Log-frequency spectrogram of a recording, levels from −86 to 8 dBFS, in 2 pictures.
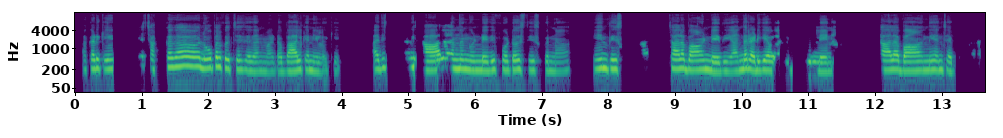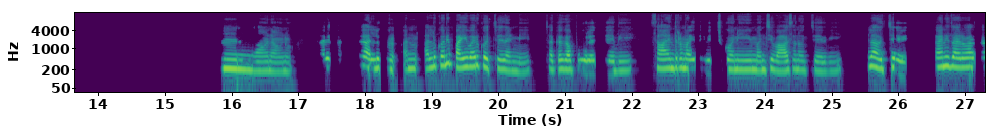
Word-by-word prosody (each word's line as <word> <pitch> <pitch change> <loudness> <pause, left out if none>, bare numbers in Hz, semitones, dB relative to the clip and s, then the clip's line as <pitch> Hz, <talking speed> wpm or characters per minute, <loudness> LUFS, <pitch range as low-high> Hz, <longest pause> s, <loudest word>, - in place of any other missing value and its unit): అక్కడికైతే 215 +6 -4
చక్కగా 250 +5 +1 0.3
లోపలికొచ్చేసేదనమాట 205 -7 0 0.2
బాల్కనీలోకి. 185 -1 -1 0.6
అది, 220 +3 -1 0.3
అది 245 0 -1
చాలా 200 +4 +4
అందంగుండేది, 200 -3 +2
ఫోటోస్ 200 +1 0
తీసుకున్న, 190 -1 -6 0.6
ఏం 230 - +4
తీసుకున్నా 205 -4 -4 0.4
చాలా 220 +1 +4
బావుండేది. 200 -3 +2
అందరూ 215 +2 +2
అడిగేవాళ్ళు 190 -2 0 0.3
పువులేన 180 -1 -2 0.7
చాలా 205 0 +3
బావుంది 195 +1 +1
అని 200 0 -2
చెప్తారు. 265 - -9 2.4
హ్మ్. 220 -1 +5 0.3
అవునవును. 185 -1 -6 0.5
అది 485 - +1
చక్కగా 285 -1 -10
అల్లుకు 220 -1 0 0.2
అన్ 225 +1 0 0.2
అల్లుకొని 270 +5 +2
పై 235 - +6
వరకొచ్చేదండి. 215 -9 +1 0.3
చక్కగా 210 0 +1
పూలొచ్చేది, 200 -2 -3 0.5
సాయంత్రమైతే 230 - +1
విచ్చుకొని 210 - -3 0.2
మంచి 200 +2 -3
వాసనొచ్చేవి, 190 -1 -4 0.5
ఇలా 270 0 +4
వచ్చేవి. 220 -4 0 0.4
కానీ, 255 +2 +4
తర్వాత 250 +1 +3
205 Hz, 90 wpm, -20 LUFS, 190-225 Hz, 2.4 s, పై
